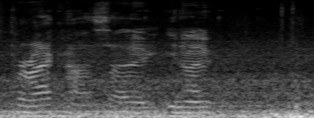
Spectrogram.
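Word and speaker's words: Pooraka: We said peruka and we so struggled with but it's spelled double O but it's paraka so you know again it's it's not English.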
